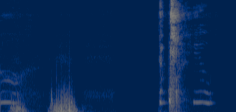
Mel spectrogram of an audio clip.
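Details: Voiced catch breaths, then two sneezes, the second a sharp explosive burst with a short voiced sound after, from a female with an itchy nose after dust got in while cleaning; wet, itchy sneezes.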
